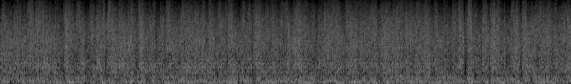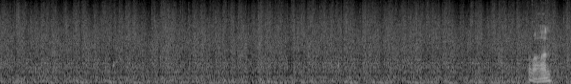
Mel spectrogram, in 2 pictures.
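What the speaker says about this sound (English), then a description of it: "there's enemies shooting at me" Enemy gunfire from the video game Noita rattles steadily and densely throughout, a continuous wash of shots and blasts with a sharper burst near the end.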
